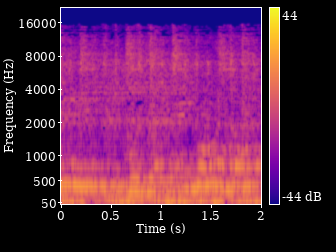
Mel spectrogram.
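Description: A singer holding a melody into a handheld microphone in an Odia jatra song, over a musical accompaniment with a steady low bass.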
